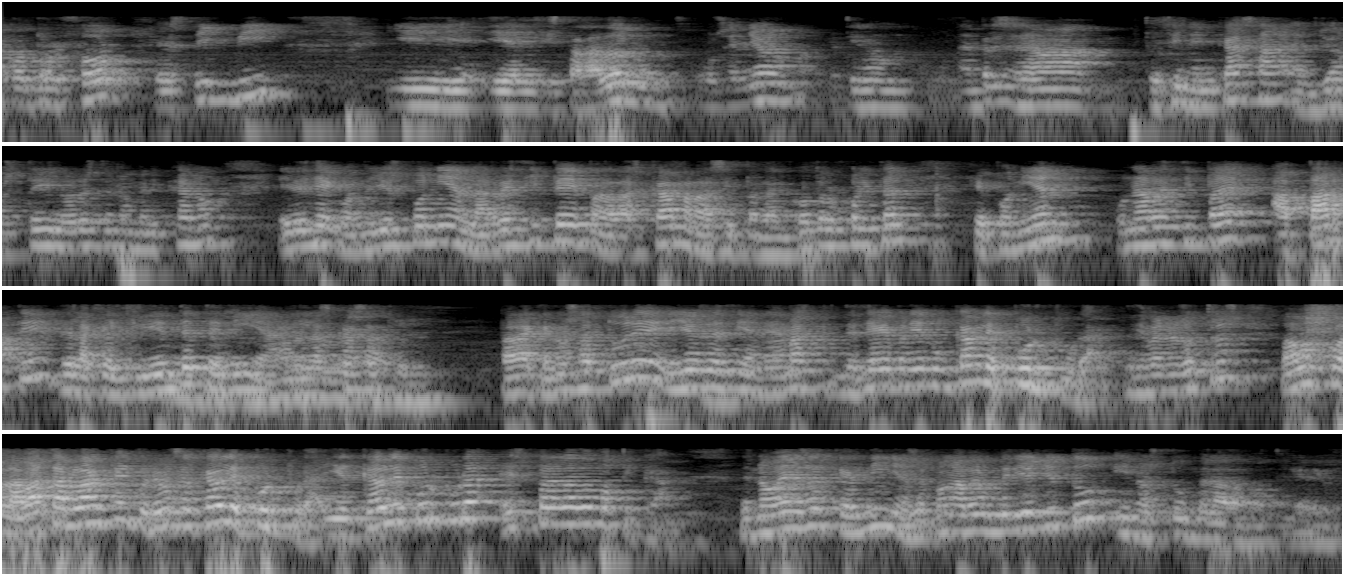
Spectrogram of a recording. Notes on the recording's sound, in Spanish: Contenido de audio grabado durante la Open Class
